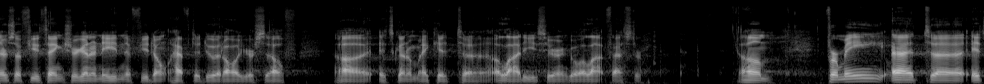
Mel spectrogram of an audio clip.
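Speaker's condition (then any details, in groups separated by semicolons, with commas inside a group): No condition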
